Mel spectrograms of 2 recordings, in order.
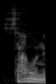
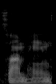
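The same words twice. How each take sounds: First: It has the traditional Gaelic pronunciation. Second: It has an anglicized, letter-by-letter pronunciation. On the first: "the proper way to pronounce it in the original Celtic" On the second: "it looks like Samhain. I want to pronounce it Samhain"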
